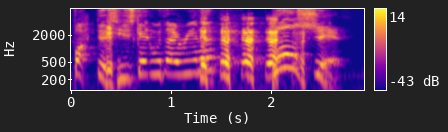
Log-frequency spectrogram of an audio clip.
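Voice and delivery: play-acted furious screeching rant, very high and loud. Joking with the group that Zabu quit the game, imitating Zabu's angry rage quit. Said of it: "Did Zabu just rage quit?".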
